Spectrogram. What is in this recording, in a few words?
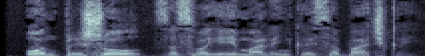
russian he came with his small dog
